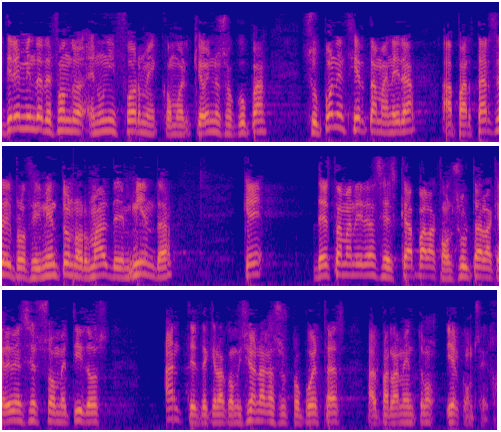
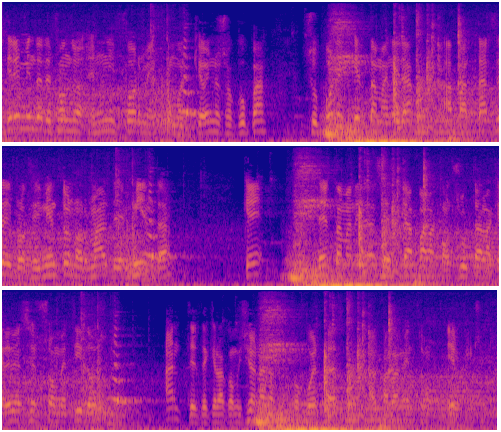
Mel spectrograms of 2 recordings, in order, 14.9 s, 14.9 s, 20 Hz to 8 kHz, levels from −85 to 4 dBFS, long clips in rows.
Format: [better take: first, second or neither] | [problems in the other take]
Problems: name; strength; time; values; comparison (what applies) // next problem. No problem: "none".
first | background sound (Sliding door); 5 dB above the speech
